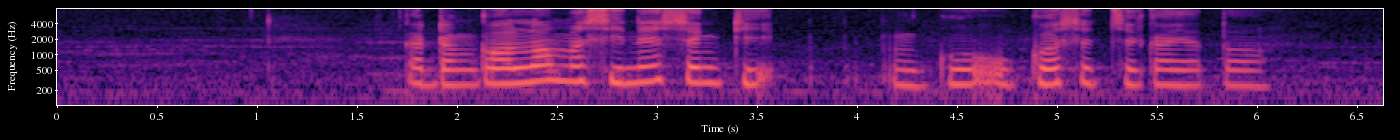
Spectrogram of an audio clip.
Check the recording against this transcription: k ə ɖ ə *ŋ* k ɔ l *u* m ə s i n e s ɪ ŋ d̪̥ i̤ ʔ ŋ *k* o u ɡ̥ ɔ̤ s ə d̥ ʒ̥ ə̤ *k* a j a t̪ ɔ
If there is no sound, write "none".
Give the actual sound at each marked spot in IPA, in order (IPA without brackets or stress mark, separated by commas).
ŋ, ɔ, ɡ, k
